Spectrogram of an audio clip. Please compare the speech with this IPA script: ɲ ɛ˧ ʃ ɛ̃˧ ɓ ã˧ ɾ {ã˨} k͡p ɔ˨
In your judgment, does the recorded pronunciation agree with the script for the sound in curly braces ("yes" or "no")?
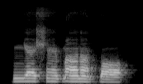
yes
